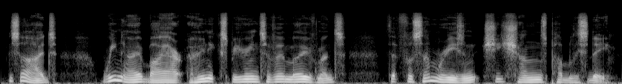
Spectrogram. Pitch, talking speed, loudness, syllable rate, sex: 110 Hz, 165 wpm, -15 LUFS, 5.6 syllables/s, male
